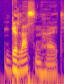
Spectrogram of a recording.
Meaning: 1. serenity, calm, tranquillity, repose 2. poise, equanimity
- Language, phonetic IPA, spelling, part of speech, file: German, [ɡəˈlasn̩haɪ̯t], Gelassenheit, noun, De-Gelassenheit.ogg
